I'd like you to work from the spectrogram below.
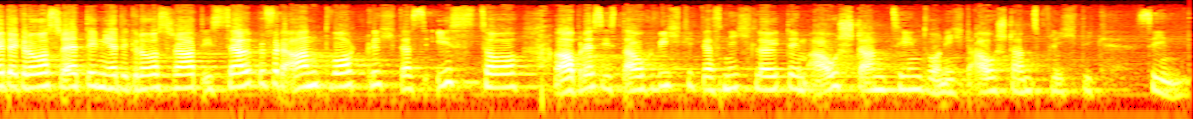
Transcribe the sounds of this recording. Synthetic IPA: jeːdəɡʁoːsʁɛːtɪnjeːdəɡʁoːsʁaːtɪstsɛlbəfɛʁʔantvɔʁtlɪçd̥asɪstsoːʔaːbəɾɛsɪsta̰ʊxvɪçtɪɡd̥asnɪçtlɔʏtəɪmʔa̰ʊsʃta̰ntsɪndvoːnɪçta̰ʊsʃtant͡spflɪçtɪç | z̥ɪnd

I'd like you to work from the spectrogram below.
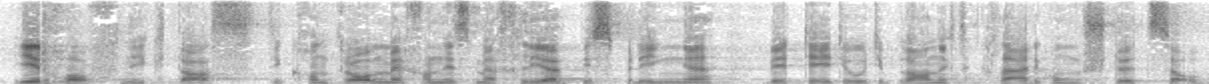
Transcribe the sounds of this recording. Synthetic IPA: ɪɾhɔfnɪkd̥ɑsd̥ikʰɔntɾɔlmɛχɑnɪsməχliœpːisb̥ɾɪŋːəʋɪt̚deːduːd̥iplɑːnɪksɛɾkʰlæːɾɪɡʊŋəʃtʏt͡səʔɔ̰b

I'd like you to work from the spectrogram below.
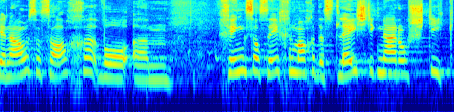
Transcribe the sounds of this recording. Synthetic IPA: enɑwsosɑχəʋoʔɛm | χɪŋsosɪχəɾmɑχəd̥ɑstlɛɪʃtiɡnæːɾoʃtik

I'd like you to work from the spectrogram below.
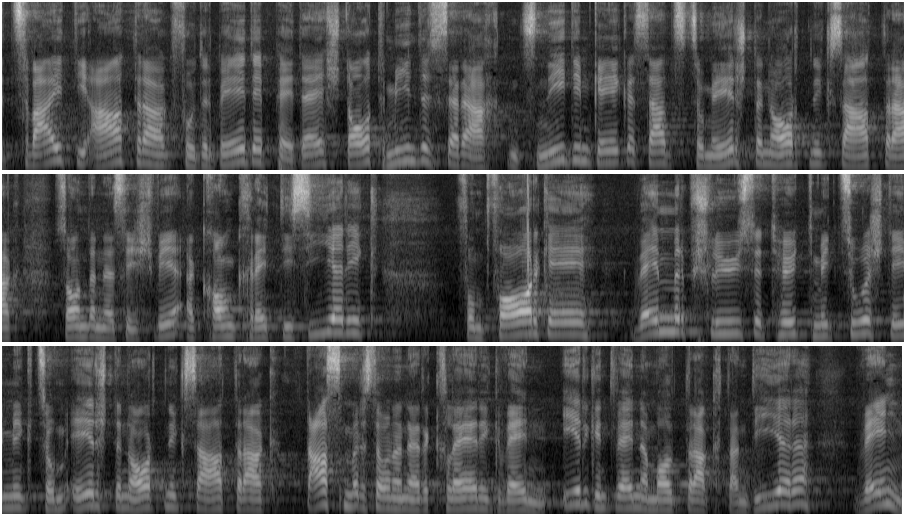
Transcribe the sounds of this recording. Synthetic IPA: d̥ət͡svaɪtiʔaːtraːɡfʊdəɾbeːdeːpʰeːd̥ɛːʃtɔːtmɪndəstɛɾaχtən̩snɪdɪmɡeːɡəsat͡st͡sʊmeːɾʃtənɔɾdnɪksaːtɾaːɡ̥ | sɔndənɛsɪʃviəʔəkʰɔŋkʰɾɛtisiəɾɪɡ̥ | fɔmfɔːrɡeːvɛnməɾpʃlyːsəthʏtmɪtt͡suəʃtɪmːɪkt͡sʊmeːɾʃtənɔɾdnɪksaːtɾaːɡ̥ | d̥asməɾsonənɛɾkʰlɛːɾɪɡvɛnɪɾɡəntvɛnəmɔːltraktandiːəɾə | vɛn

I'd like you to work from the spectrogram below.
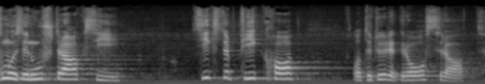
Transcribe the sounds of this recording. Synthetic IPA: smuəsənuft̪ɾɑːksiː | sikstøpfikχo | ʔɔd̥̪ədʉɾəɡ̥ɾoːsɾɑːt

